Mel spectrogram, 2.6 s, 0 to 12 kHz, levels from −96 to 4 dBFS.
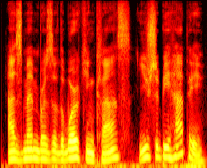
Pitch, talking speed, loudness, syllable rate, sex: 125 Hz, 230 wpm, -17 LUFS, 5.5 syllables/s, male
